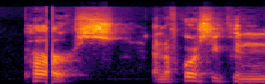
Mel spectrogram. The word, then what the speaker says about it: Peirce: Charles Sanders purse yes it is pronounced purse like someone stole my purse or I hid my makeup in my purse right it's not Pierce so the first Telltale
